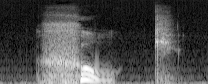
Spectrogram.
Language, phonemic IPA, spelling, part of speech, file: Swedish, /ɧuːk/, sjok, noun, Sv-sjok.ogg
- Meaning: 1. a chunk, a piece; a large (shapeless) mass of some soft material, such as fabric or snow 2. a large mass of something abstract, such as writing 3. a swath; a broad sweep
